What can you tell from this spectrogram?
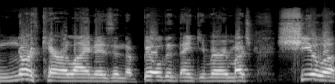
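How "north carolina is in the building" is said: ordinary talk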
